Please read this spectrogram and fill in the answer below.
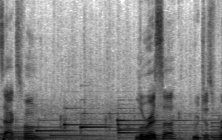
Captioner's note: audience applauding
